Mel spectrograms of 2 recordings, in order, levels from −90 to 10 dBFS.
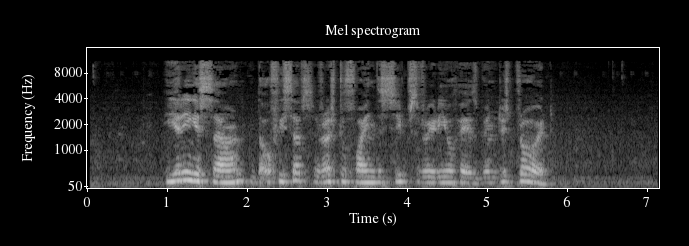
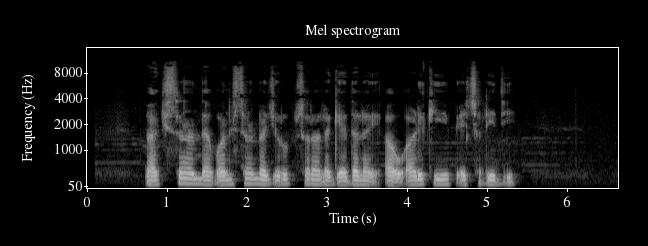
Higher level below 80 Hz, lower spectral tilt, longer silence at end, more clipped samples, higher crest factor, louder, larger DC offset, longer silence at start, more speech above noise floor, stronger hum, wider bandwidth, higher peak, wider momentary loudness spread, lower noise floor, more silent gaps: first, -52 dBFS vs -68 dBFS; second, -4.5 dB/octave vs -6 dB/octave; second, 1 s vs 1.3 s; neither; about the same, 18 dB vs 18 dB; first, -21 LUFS vs -25 LUFS; neither; about the same, 0.75 s vs 0.75 s; second, 29 dB vs 47 dB; neither; about the same, 11.5 kHz vs 10.5 kHz; first, -4 dBFS vs -8 dBFS; first, 10 LU vs 6 LU; second, -49 dBFS vs -70 dBFS; neither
